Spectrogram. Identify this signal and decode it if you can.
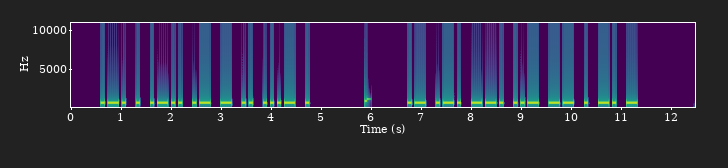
Morse code, heard as a keyed tone, about 17 wpm, 700 Hz. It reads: RELATIVE ARGUMENT
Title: Sentences from Top 1400 Words - New Word Drill - 17wpm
